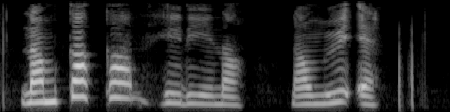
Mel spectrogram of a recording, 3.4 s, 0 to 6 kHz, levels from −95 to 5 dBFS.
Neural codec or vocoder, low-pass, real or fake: none; 5.4 kHz; real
